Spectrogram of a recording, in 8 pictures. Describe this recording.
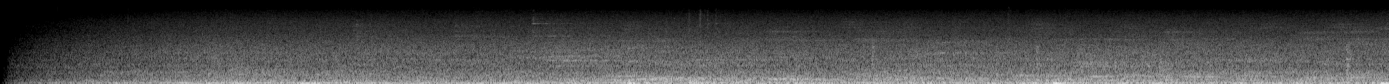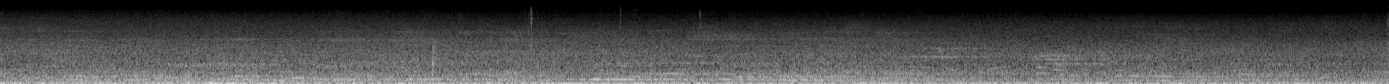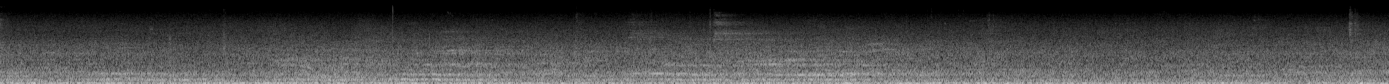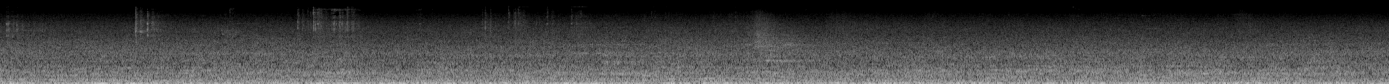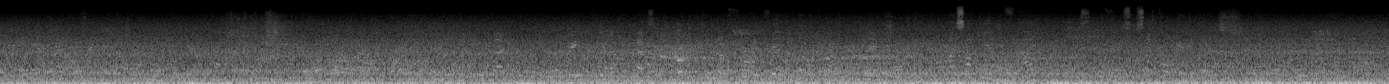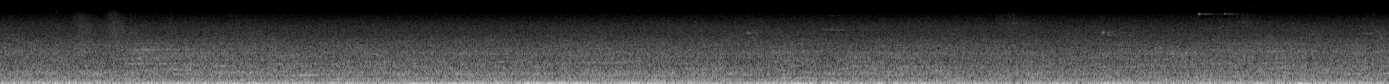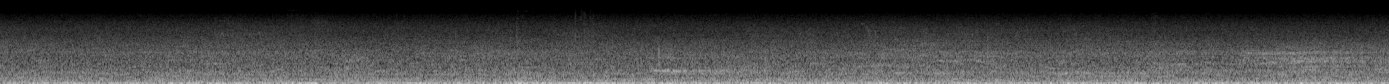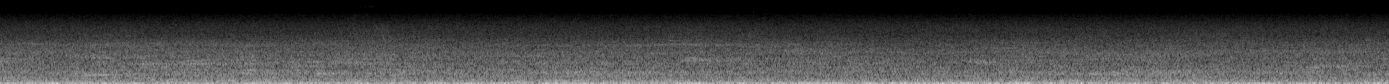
Atocha train station, the site of the bombings in 2004 in Madrid Spain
